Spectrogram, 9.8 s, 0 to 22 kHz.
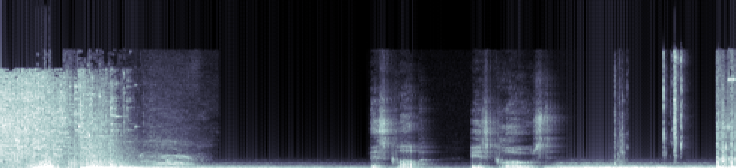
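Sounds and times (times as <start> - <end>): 
glass skylight smashing: 0.0 - 1.8
low rumble: 2.8 - 9.7.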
